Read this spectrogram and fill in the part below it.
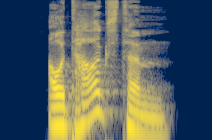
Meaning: strong dative masculine/neuter singular superlative degree of autark
- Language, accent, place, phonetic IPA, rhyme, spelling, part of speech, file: German, Germany, Berlin, [aʊ̯ˈtaʁkstəm], -aʁkstəm, autarkstem, adjective, De-autarkstem.ogg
